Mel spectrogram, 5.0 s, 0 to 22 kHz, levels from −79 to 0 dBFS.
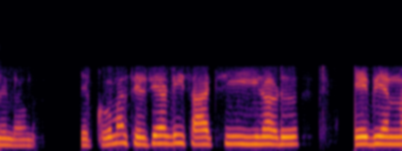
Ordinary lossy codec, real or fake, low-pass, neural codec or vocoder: none; real; 3.6 kHz; none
